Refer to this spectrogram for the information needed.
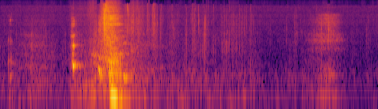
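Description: A short indrawn breath, then one explosive sneeze, then a soft exhale in a quiet room. An ordinary single sneeze.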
